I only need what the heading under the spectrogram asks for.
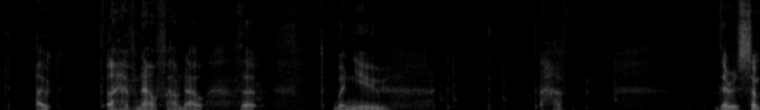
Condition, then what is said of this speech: Stuttering. But when I talk every day, if I'm comfortable, the stammer's gone.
